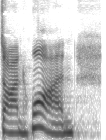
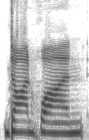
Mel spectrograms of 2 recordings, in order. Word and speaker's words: Don Juan: That's actually the right way to say it if you if you are someone who's read Don well Don Juan, Don Juan, as a lot of people incorrectly say it by Lord Byron, because that poem is actually a satire, and so the whole point is is that like an English person would mispronounce that word that name.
